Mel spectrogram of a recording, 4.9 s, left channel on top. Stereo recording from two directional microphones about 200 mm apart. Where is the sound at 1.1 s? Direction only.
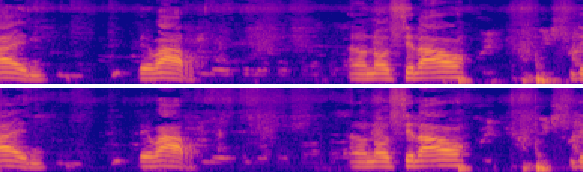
25° left (ahead or behind).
